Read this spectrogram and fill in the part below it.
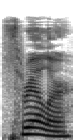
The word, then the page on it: thriller: American English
